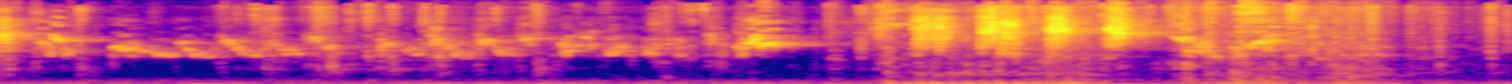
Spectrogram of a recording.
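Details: Budgerigar giving a run of quick, rising chirps in a warbling stream, followed by a louder burst of harsh, noisy squawking and rustling in the second half.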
